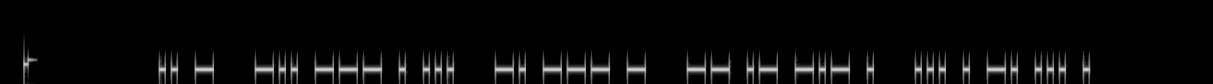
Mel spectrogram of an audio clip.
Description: Morse code, heard as a keyed tone, about 20 wpm, 700 Hz. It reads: IT DOES NOT MAKE SENSE
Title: Sets of 5 Words Encore2 20wpm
